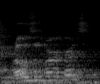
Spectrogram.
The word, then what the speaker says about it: Rozenbergs: Satori chats here with Rozenbergs. Hello. That's how you pronounce it properly.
